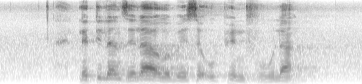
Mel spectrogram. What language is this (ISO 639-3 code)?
ssw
